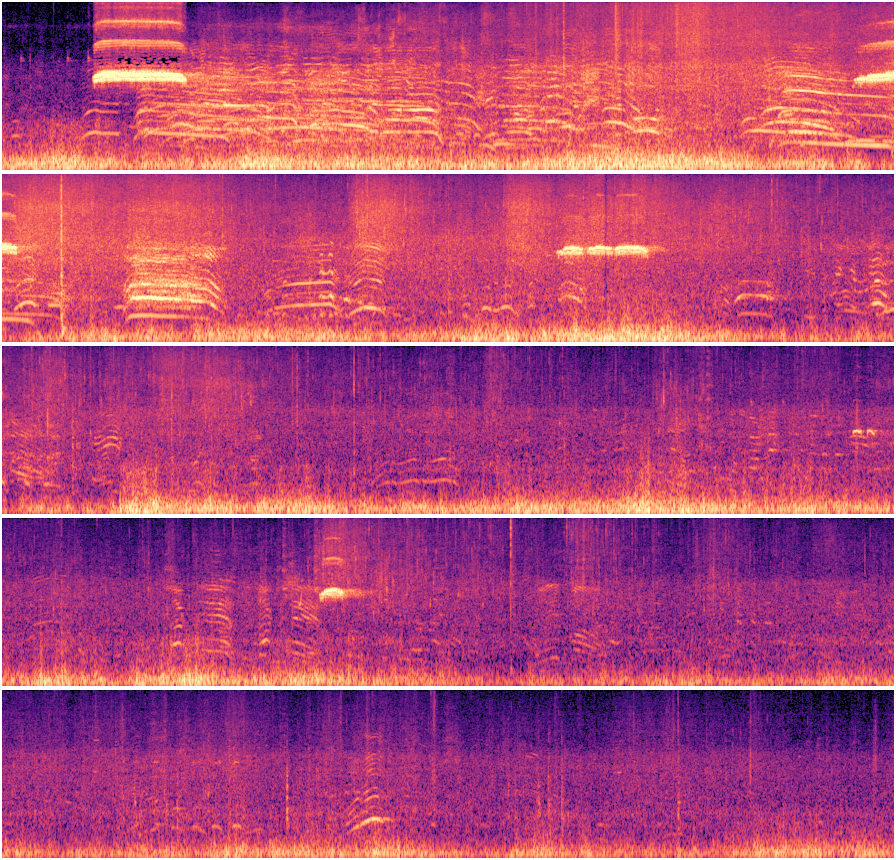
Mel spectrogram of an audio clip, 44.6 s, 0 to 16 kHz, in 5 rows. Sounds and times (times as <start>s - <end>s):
Rowboat, canoe, kayak: 0.0s - 44.6s
Wind noise (microphone): 0.0s - 44.6s.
